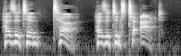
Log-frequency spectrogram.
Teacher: Despite the abundant, no T, resources, some members were still hesitant to act. So that T on hesitant gets delayed and becomes the T of the T-O, the next word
